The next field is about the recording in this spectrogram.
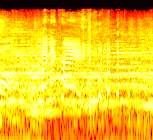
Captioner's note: laughs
